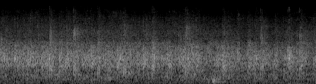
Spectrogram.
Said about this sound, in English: So give everybody a round of applause for being here.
